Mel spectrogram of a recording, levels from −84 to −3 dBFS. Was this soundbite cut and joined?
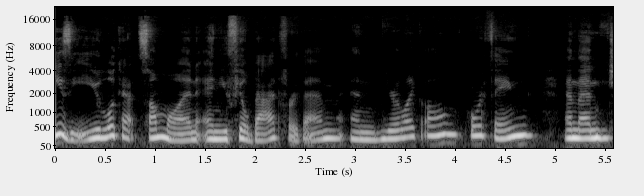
no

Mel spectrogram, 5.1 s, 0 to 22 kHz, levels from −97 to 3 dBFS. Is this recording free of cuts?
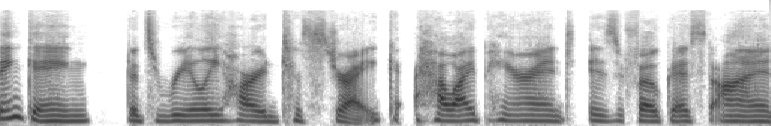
no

